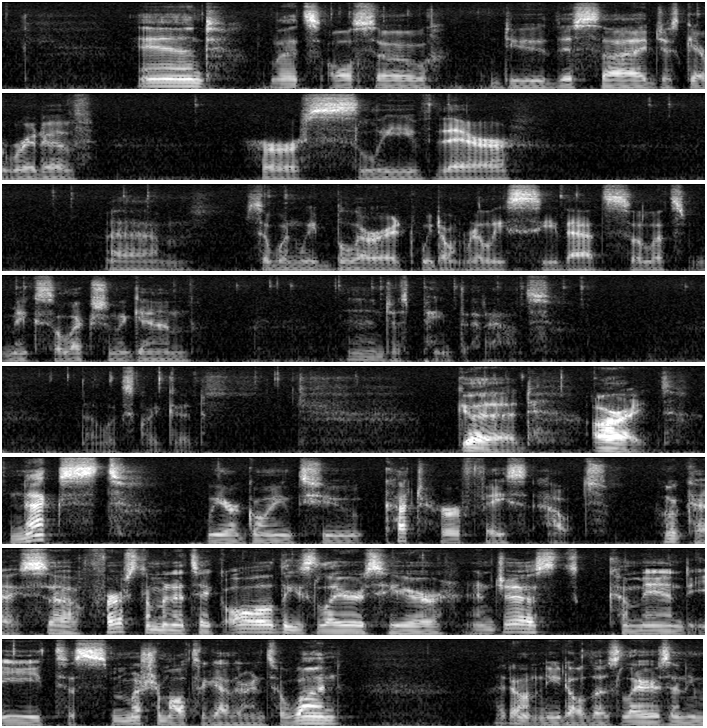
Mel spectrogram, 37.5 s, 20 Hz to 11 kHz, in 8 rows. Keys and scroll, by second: 2.2 p, 15.1 Home, 16.2 alt+b, 19.1 super+d, 20.0 super+space, 22.0 v, 22.4 space, 32.5 super+e.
